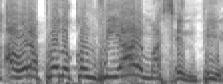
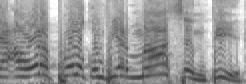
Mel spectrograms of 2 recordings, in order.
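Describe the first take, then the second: First: Loud, higher preached line at normal pace; preached quote of God. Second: Slowed preached quote. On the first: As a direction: proclaim God's words at full voice. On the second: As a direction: stretch God's words out, weighty and slow. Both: Acted. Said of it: "Dios dice".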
